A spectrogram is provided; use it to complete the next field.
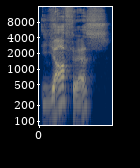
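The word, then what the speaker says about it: יפת: uh three sons and I should pronounce that by the way in the Ashkenazi pronunciation the office and then yafes who is typically associated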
